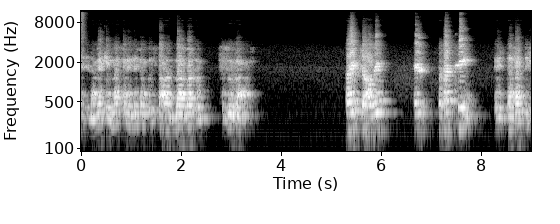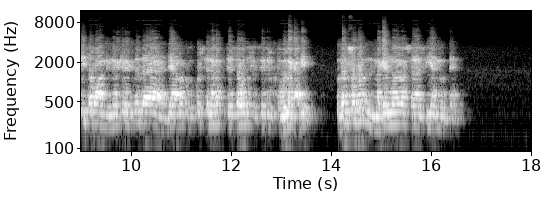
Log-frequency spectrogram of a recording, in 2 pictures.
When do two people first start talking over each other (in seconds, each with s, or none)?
none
